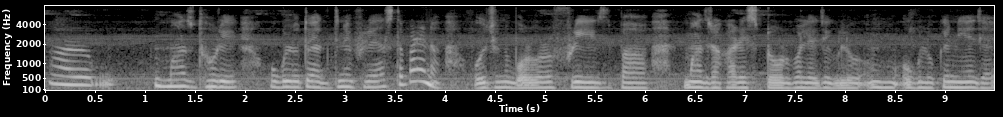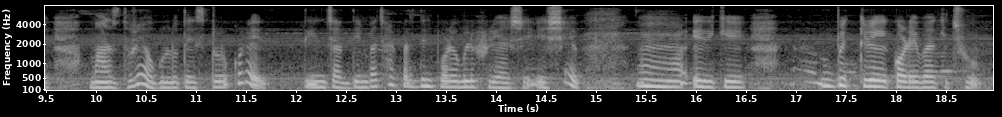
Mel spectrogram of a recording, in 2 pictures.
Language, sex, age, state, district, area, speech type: Bengali, female, 18-30, West Bengal, Birbhum, urban, spontaneous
